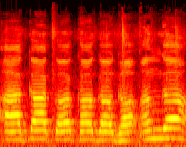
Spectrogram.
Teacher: आज जिस वर्ण का उच्चारण कंठ से होता है ना, उसका नाम कंठ वर्ण होता है।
